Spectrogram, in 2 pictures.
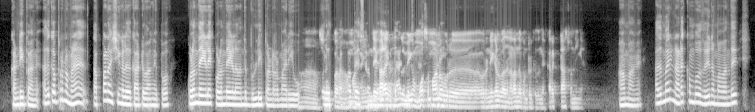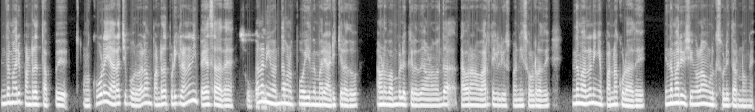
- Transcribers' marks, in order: in English: "புல்லி"; in English: "பேட் வேர்ட்ஸ்"; tsk; in English: "யூஸ்"
- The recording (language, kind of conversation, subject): Tamil, podcast, குழந்தைகளின் டிஜிட்டல் பழக்கங்களை நீங்கள் எப்படி வழிநடத்துவீர்கள்?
